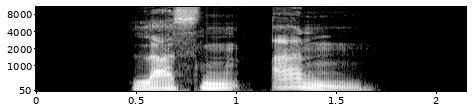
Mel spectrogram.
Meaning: inflection of anlassen: 1. first/third-person plural present 2. first/third-person plural subjunctive I
- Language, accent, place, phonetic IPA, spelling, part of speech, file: German, Germany, Berlin, [ˌlasn̩ ˈan], lassen an, verb, De-lassen an.ogg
